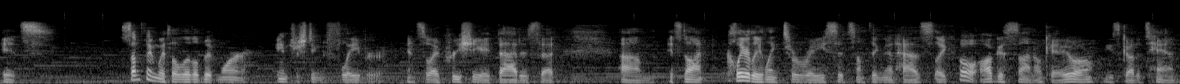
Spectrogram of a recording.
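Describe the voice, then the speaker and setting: A man, a teacher, chatting casually while playing a role-playing game, thinking aloud with frequent restarts and a slightly raspy voice. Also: lowish voice, moderate pace, a bit bright, muffled recording, soft background music. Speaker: teacher streaming games. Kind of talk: casual gameplay commentary.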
